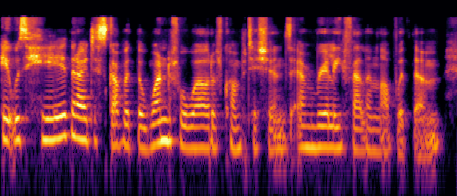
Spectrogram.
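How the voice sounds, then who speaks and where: A woman's medium-pitched voice in a British accent, with fairly even intonation, over a quiet background. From UK. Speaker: podcast host, competition marketing expert. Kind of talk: podcast monologue, personal story.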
